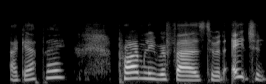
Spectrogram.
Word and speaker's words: agape: Um, so we're Did I pronounce it correctly? Agapee. Agapee primary refers to an ancient Greek concept of selfless, unconditional, and sacrificial love.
